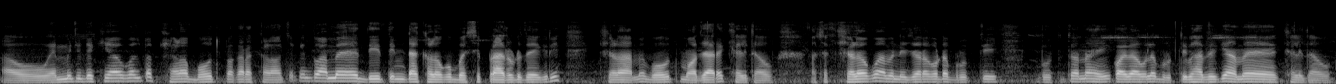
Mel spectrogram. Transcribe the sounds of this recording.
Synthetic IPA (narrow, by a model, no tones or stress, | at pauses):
awemiʈid̪ekʰiaukɔlt̪ɔkʰeɭɔbɔɦut̪pɾɔkaɾɔkʰeɭɔɦat͡ʃʰɛkint̪uamed̪it̪inʈakʰeɭɔkubesipɾaɾuʈd̪ekɾi | kʰeɭɔamebɔɦut̪mɔd͡ʒaɾekʰeɭit̪ʰawat͡ʃʰakʰeɭɔkuamenid͡ʒɔɾɔkɔʈebɾut̪ːi | bɾut̪ːit̪ɔnaɦĩkɔɦibabulebɾut̪ːibʱabik̬iamekʰeɭit̪ʰaw̃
